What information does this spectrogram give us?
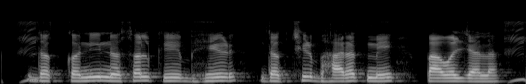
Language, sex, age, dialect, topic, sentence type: Bhojpuri, male, 25-30, Western, agriculture, statement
